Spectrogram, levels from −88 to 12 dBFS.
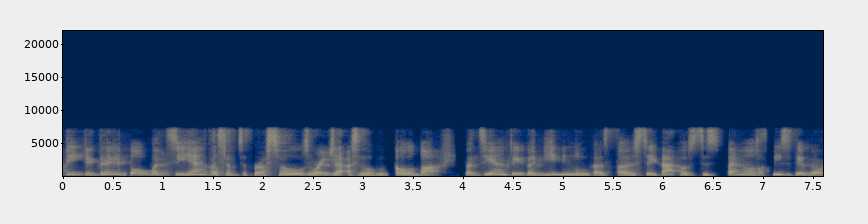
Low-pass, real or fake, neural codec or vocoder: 7.2 kHz; fake; codec, 16 kHz, 0.5 kbps, FreqCodec, larger model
